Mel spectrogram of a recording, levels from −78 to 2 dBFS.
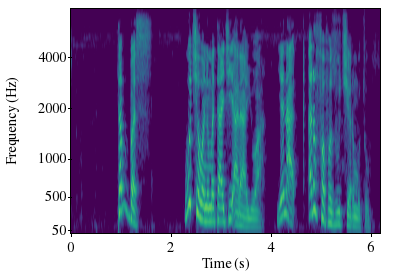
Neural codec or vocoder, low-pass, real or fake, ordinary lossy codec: none; none; real; none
